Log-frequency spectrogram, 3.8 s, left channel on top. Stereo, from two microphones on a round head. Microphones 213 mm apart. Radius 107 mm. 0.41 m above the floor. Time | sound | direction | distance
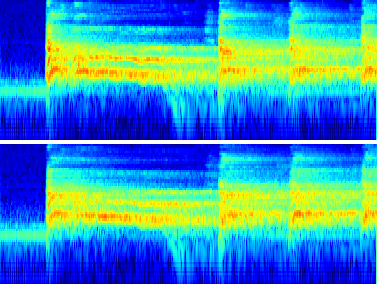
0.5 | a dog barking | 75° left (ahead or behind) | 0.9 m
